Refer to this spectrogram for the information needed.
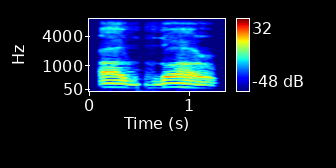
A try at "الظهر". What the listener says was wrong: Don't try to pronounce the lam at all. You don't have to raise it twice. Just once. It's just an emphasis.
